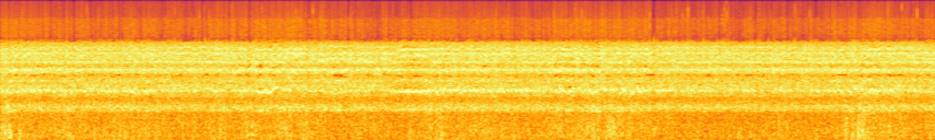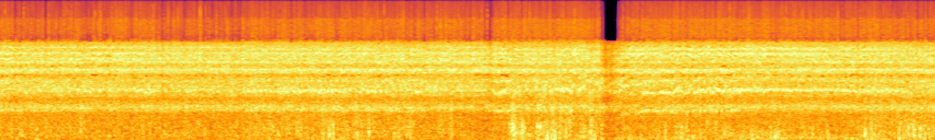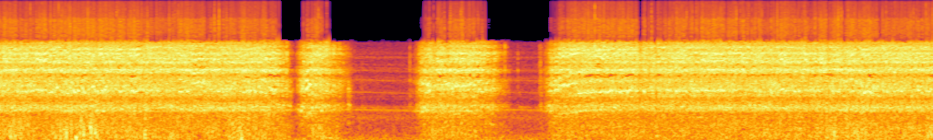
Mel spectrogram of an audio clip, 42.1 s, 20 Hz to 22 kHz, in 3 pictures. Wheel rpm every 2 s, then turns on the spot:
230, 230, 240, 230, 240, 230, 230, 230, 240, 230, 220, 190, 210, 230, 230, 230, 70, 70, 150, 230, 230.
none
